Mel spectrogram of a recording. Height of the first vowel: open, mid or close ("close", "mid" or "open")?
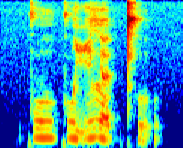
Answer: close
